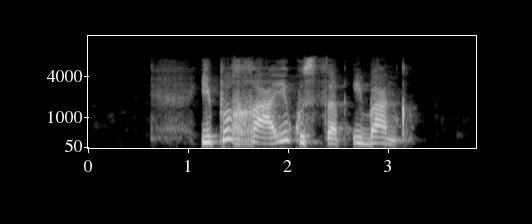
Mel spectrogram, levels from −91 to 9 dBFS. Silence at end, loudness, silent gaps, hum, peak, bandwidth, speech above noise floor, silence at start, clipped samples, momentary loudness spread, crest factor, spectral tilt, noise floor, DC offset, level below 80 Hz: 0.7 s; -14 LUFS; none; none; -2 dBFS; 7.8 kHz; 66 dB; 1.15 s; under 0.1%; 6 LU; 16 dB; -5.5 dB/octave; -80 dBFS; under 0.1%; -54 dBFS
